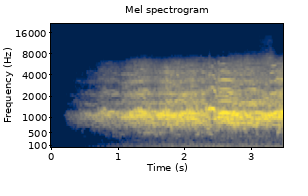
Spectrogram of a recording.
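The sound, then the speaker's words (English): A dense chorus of many cranes flying in a long line over the Dordogne on their migration from the Arctic Circle to North Africa, a continuous mass of overlapping trumpeting, squeaky cries that fades in and swells to a steady, loud clamor with no speech. “up in the sky, there's a long, scraggly line of cranes passing over the Dordogne on their migration from the Arctic Circle to North Africa, singing their squeaking, mournful song as they go.”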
